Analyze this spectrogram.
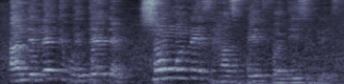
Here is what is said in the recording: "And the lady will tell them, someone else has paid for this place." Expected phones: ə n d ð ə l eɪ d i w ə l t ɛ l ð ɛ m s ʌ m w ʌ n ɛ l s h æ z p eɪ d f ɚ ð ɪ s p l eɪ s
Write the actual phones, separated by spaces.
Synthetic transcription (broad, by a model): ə n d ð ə l eɪ d i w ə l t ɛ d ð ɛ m s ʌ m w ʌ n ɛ s h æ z p eɪ d f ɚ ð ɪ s p l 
